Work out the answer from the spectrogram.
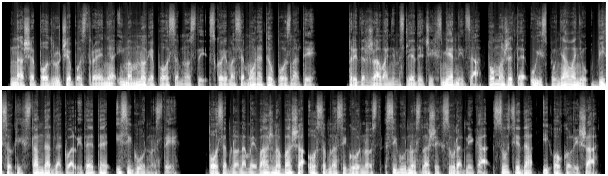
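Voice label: Croatian, male, elearning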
